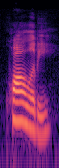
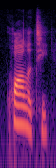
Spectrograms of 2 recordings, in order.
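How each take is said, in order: First: The t is flapped, sounding like a soft l. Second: The t is pronounced as a clear t. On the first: "T를 버터 바른 듯이 약간 느끼하게 이렇게 리을처럼 좀 꼬아서 발음" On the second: "그냥 t를 t 발음으로 딱 살려서"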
